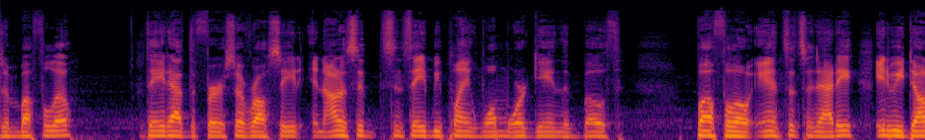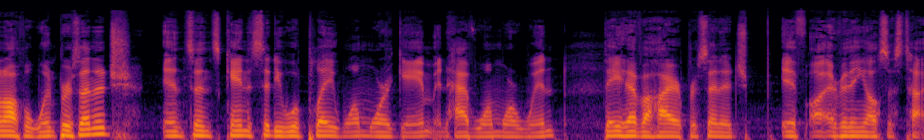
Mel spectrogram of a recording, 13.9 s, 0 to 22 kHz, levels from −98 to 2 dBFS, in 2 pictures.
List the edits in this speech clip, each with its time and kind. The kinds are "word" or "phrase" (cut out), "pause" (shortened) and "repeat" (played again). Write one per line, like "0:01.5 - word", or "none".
0:01.0 - word
0:06.5 - pause
0:11.4 - word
